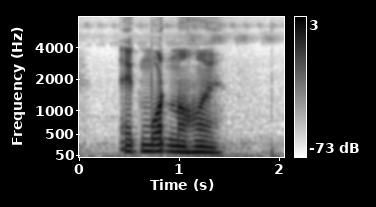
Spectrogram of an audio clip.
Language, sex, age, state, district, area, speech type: Assamese, male, 18-30, Assam, Nagaon, rural, read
